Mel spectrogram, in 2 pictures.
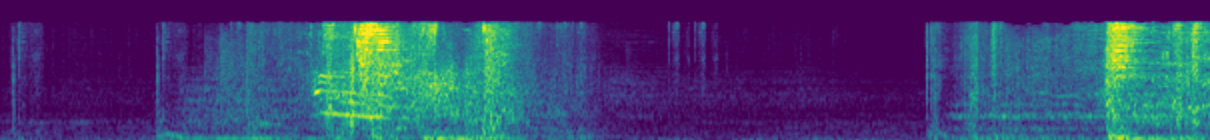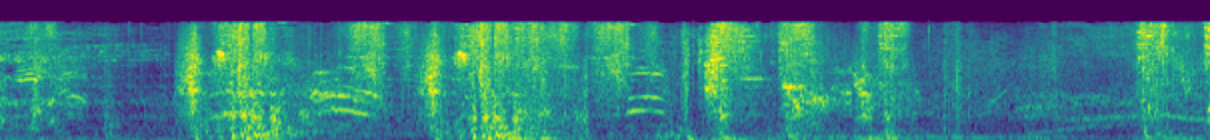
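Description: Magic blasts whoosh and boom.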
